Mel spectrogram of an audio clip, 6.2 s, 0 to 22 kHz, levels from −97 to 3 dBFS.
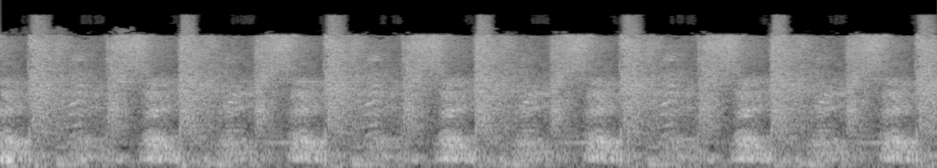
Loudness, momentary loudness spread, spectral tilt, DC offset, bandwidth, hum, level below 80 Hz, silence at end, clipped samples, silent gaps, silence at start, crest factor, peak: -15 LUFS; 3 LU; -1 dB/octave; 0.1%; 16.5 kHz; none; -40 dBFS; 0 s; under 0.1%; none; 0 s; 14 dB; -4 dBFS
